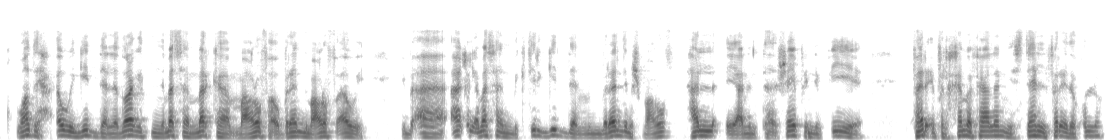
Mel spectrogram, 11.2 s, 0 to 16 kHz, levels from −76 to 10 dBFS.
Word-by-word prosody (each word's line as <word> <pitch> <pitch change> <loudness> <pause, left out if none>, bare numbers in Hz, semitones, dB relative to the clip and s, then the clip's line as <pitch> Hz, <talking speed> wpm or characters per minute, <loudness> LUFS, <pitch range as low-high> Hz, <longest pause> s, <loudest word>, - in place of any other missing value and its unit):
واضح - - 0
أوي 130 -4 +4
جدًا، 100 -5 -1
لدرجة 115 +5 +4
إن 95 -1 -2
مثلًا 120 -5 +2
ماركة 100 -3 +1
معروفة، 80 - +2
أو - - -1
Brand - - +1 0.2
معروف 110 +3 +2
أوي، 95 -6 0 0.3
يبقى - - -2
أغلى - - 0
مثلًا 125 -7 0
بكتير 130 +10 -5
جدًا 125 -1 -1
من 85 +1 -6
Brand 125 0 +4
مش 100 - -5
معروف، 110 +7 -3
هل 125 +2 +2
يعني 85 +1 +1
أنت 85 - -6
شايف 130 0 +1
إن 90 -5 -4
في 105 -10 -2 0.5
فرق - - +3
في - - -9
الخامة 125 -1 +1
فعلًا 120 -4 +1
يستاهل 125 +8 0
الفرق 120 +1 +1
ده 90 - 0
كُلُّه؟ 120 +5 -6
110 Hz, 190 wpm, -26 LUFS, 90-125 Hz, 0.5 s, أوي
